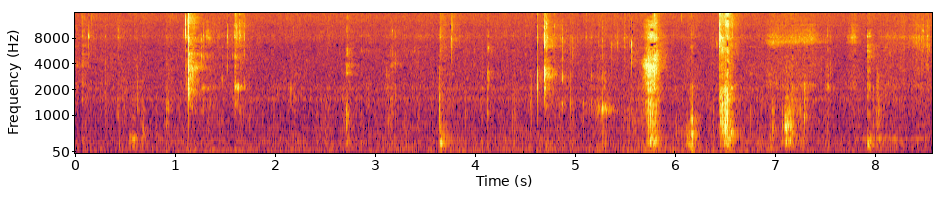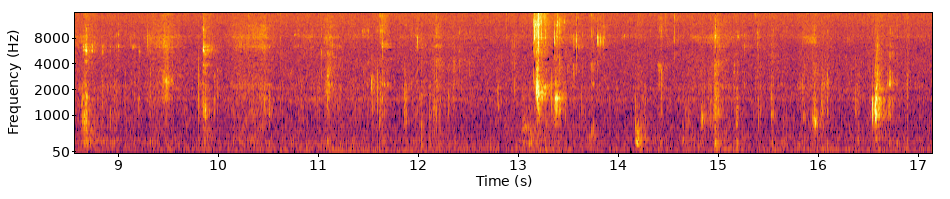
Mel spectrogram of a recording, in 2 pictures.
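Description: A woman chews crunchy food close to a microphone, with crisp crunches and wet smacking.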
